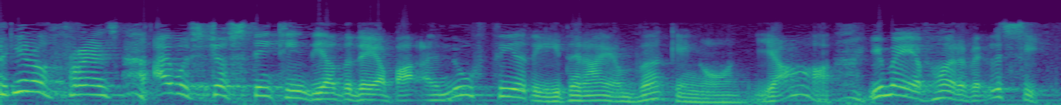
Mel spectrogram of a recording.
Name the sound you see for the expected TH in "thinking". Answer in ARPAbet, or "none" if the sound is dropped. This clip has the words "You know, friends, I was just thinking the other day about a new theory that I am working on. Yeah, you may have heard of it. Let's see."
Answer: TH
